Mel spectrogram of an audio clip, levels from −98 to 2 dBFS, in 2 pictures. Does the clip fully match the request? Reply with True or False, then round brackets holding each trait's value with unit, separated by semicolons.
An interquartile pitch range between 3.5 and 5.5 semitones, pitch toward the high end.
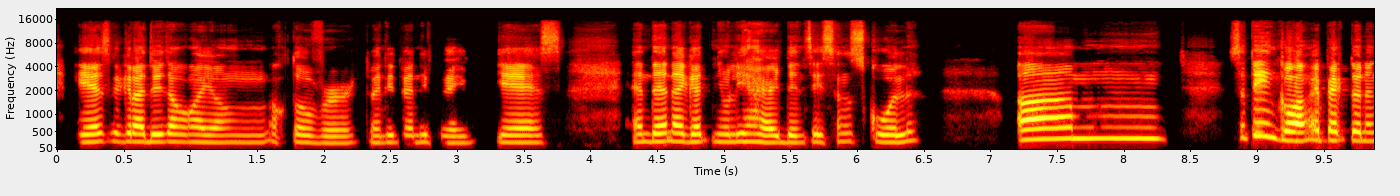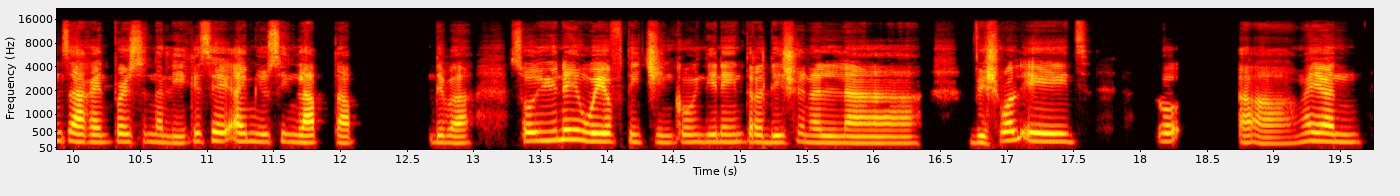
False (2.8 semitones; 215 Hz)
